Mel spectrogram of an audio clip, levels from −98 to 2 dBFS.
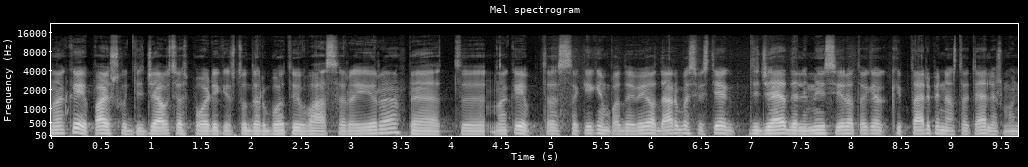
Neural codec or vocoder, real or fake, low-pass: none; real; 14.4 kHz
